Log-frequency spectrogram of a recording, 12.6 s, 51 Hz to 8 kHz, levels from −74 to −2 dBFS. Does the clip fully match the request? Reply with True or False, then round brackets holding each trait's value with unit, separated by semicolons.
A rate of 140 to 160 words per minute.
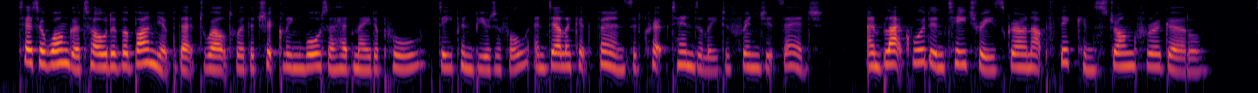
False (195 wpm)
